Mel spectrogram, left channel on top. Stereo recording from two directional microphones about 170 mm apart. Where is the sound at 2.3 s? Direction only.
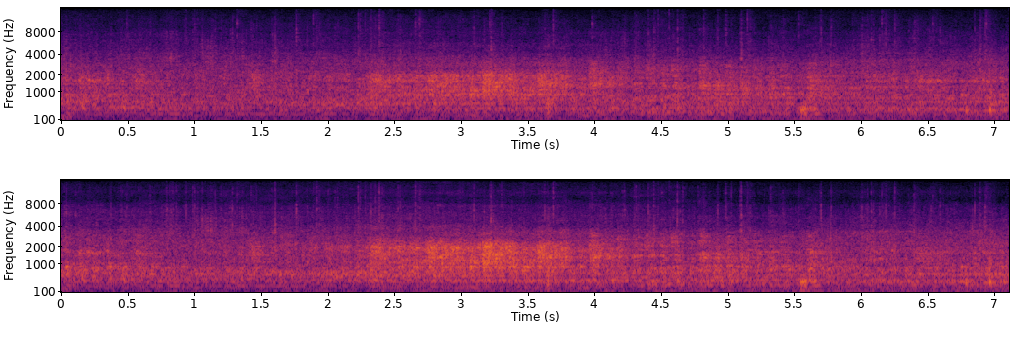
45° right (ahead or behind).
